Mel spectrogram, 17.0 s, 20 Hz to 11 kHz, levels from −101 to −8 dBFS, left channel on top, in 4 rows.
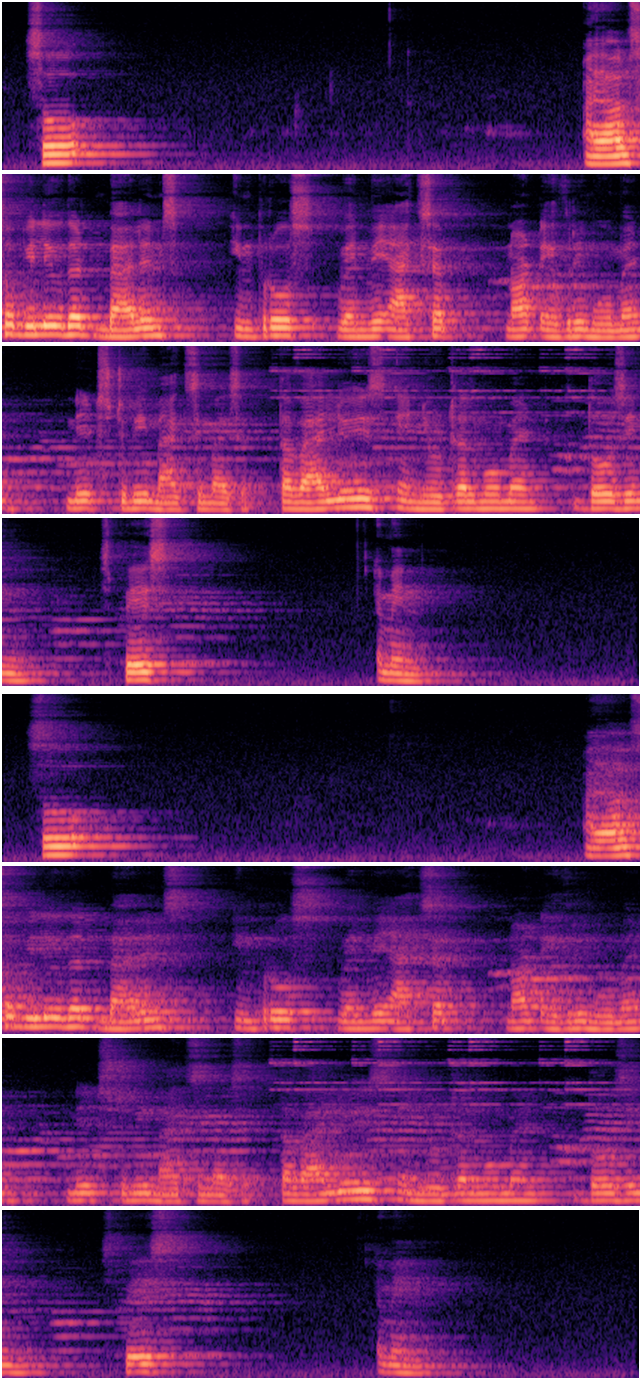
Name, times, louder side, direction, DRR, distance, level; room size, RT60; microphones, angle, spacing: voice 1, 0.2-0.5 3.9-5.4 5.8-7.2 7.6-8.6 8.9-13.0 13.6-13.9 15.3-15.6, left 5 dB, 60° left, 8 dB, 0.3 m, -29 dB
sound 1, 7.5-14.2, right 2 dB, 25° right, 1.7 m, -51 dB
10.5 x 5.4 x 3.4 m, 1.1 s
head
